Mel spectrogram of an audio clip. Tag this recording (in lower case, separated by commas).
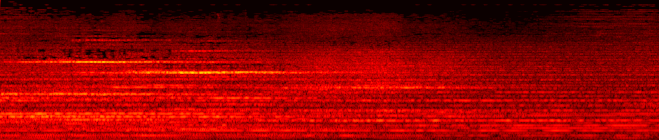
soundtrack music, music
